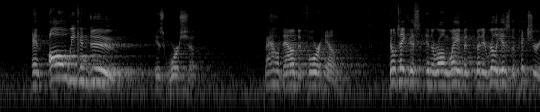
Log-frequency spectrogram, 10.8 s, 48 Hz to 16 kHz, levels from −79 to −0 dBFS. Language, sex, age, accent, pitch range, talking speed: English, male, 50-69, American, 205-280 Hz, 140 wpm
